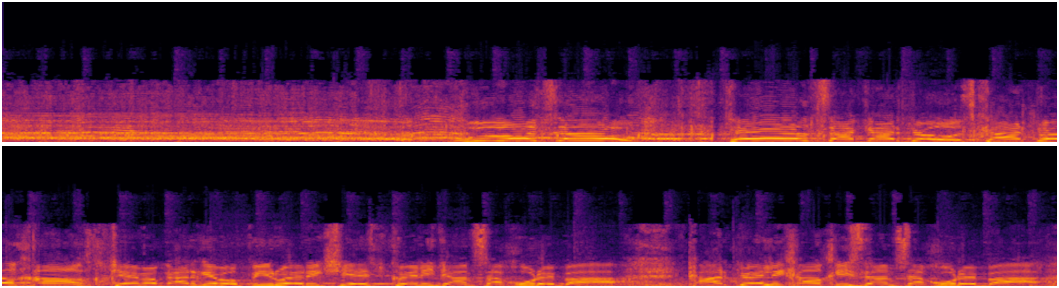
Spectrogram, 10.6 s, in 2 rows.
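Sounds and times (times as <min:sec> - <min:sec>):
crowd of party members cheering at a party office: 0:00.0 - 0:05.7
speech: 0:02.3 - 0:10.5.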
